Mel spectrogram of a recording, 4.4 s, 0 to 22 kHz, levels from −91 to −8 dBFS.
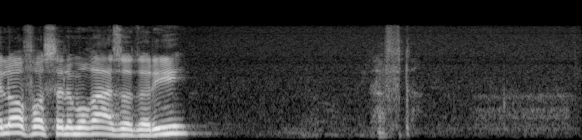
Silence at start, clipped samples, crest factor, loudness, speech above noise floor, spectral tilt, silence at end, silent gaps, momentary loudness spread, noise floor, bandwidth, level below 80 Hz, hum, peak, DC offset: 0 s; under 0.1%; 14 dB; -20 LUFS; 39 dB; -6 dB/octave; 1.35 s; none; 21 LU; -59 dBFS; 10.5 kHz; -74 dBFS; none; -10 dBFS; under 0.1%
